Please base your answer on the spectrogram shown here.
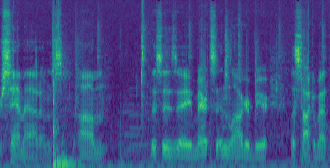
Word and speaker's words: Märzen: But it has the umlaut over the A, so that means it's pronounced like Märzen. But Americans pronounce it Marzen, and some of the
